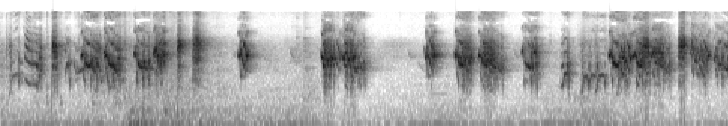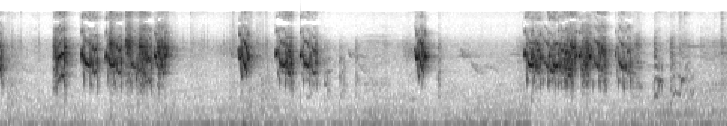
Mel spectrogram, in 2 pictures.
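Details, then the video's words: Budgerigars in a noisy chatter of colourful birds: dense bursts of high, scratchy warbling and chirps, coming in rapid clusters separated by short pauses, with a faint low hum underneath. "বাজিগর পাখির ডাক"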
